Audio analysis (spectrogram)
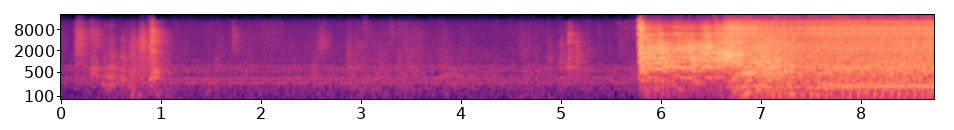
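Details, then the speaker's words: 1955 Buick Century, first start after carburetor rebuild with electric fuel pump priming, plugs and wires not yet changed, idle about 580–600: quick crank, catches at once, settles into steady even idle; normal start. "wow that was quick it just start right up well we'll see what happens when it warms up"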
